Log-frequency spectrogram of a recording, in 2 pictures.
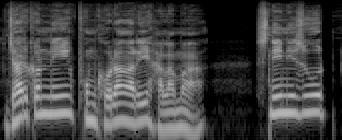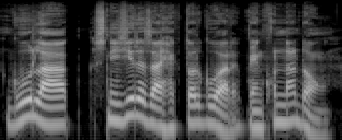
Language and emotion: Bodo, neutral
